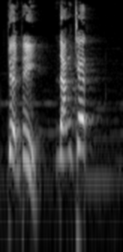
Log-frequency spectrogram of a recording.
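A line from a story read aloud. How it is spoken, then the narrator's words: Loud shout. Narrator (Vietnamese): Thiên Long bật dậy quát lớn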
